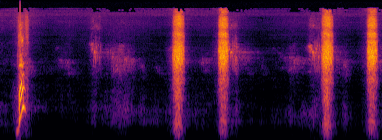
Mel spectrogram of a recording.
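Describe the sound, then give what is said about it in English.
A puppy gives one sharp, rising yelp, then four short, breathy barks follow in an uneven rhythm, moderately loud, with no one talking. “The puppy has gone to find them.”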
